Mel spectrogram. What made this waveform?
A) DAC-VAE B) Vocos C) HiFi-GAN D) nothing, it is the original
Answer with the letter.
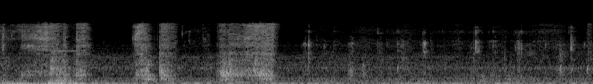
D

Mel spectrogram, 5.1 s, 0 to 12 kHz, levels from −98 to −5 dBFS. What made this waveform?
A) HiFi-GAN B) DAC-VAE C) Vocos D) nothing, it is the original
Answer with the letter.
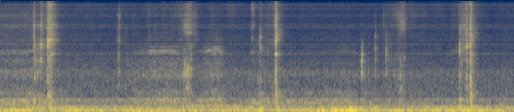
B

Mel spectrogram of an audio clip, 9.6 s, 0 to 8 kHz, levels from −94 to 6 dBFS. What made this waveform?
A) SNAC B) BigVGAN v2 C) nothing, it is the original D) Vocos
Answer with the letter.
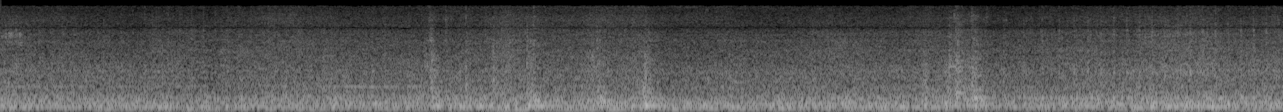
C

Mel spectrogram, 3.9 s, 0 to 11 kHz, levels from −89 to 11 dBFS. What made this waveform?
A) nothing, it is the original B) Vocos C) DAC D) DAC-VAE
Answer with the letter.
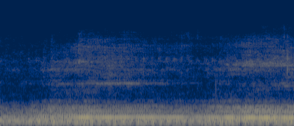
A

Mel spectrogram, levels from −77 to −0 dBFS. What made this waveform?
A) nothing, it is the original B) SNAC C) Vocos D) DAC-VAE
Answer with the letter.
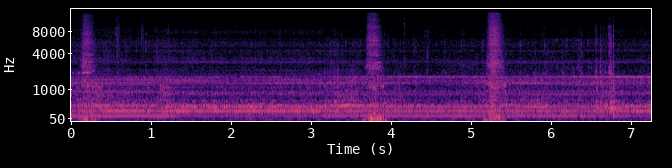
A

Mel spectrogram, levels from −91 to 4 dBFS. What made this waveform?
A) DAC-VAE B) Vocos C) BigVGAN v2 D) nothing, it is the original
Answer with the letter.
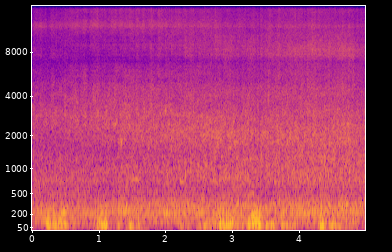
A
